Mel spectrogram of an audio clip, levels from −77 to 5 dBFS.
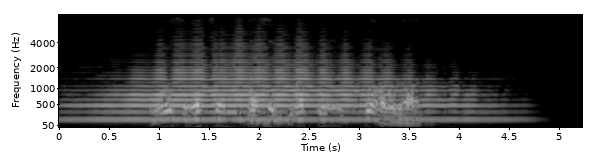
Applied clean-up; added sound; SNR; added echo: none; Brass instrument; -3 dB; reverberation time 0.2 s.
